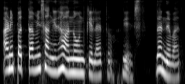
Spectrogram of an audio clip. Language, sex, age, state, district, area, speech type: Marathi, female, 45-60, Maharashtra, Pune, urban, spontaneous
